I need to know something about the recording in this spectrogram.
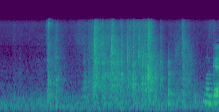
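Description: Flour pours from a paper bag into a metal bowl with a soft hiss.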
